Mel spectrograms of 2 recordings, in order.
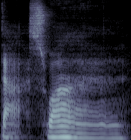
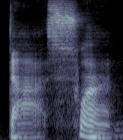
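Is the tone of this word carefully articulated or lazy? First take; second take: lazy; careful. First: The tones are said loosely and under-articulated. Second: The tones are said clearly and fully articulated. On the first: The speaker calls it wrong. "not 打算" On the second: The speaker calls it right. "this should be 打算"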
